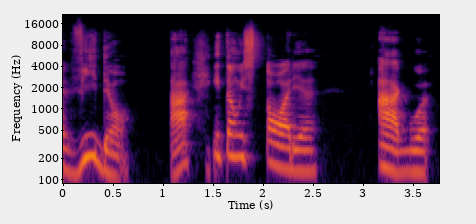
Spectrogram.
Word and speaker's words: vídeo: Cara, vídeo se separa assim, vídeo. A sílaba tônica é o vídeo, é vi, é paroxítona.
